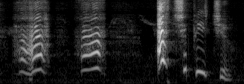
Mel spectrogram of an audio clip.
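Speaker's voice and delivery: sneezing out the words; half sneeze, half speech; sneezy password. A narrator's reading. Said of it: "half sneezed, half spoke".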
